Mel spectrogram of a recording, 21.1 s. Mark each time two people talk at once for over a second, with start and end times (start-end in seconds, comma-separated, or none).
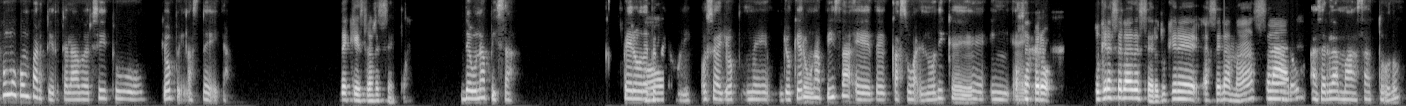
none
